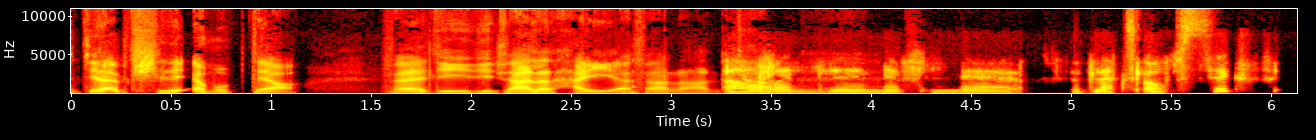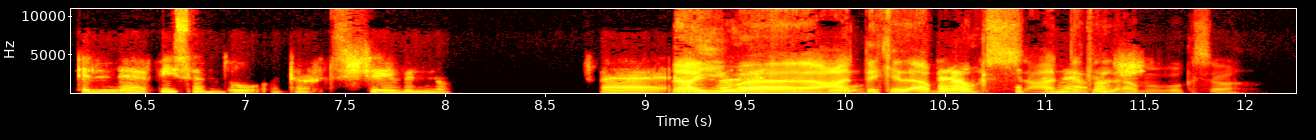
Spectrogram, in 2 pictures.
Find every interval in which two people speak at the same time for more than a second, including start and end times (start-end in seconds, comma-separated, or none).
9.2-11.6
